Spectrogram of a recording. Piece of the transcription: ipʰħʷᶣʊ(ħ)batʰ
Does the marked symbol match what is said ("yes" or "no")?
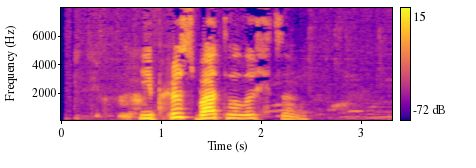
no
